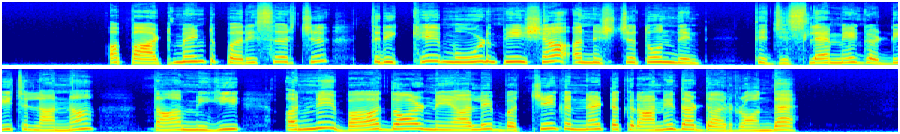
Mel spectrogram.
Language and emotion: Dogri, fearful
